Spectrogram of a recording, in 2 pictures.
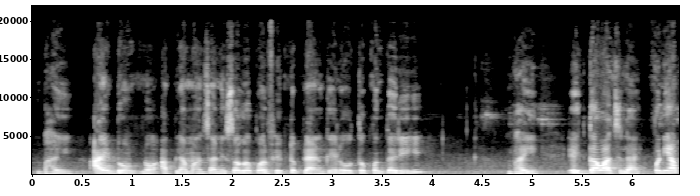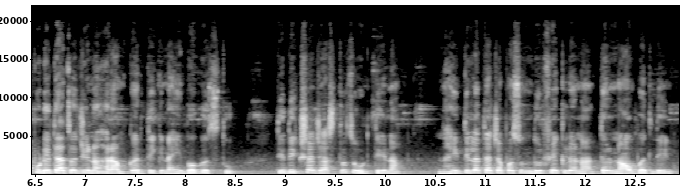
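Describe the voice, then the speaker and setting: Woman doing a vengeful scheming young villainess, spiteful threats, slightly high voice. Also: normal speed, slight background noise, natural voice.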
